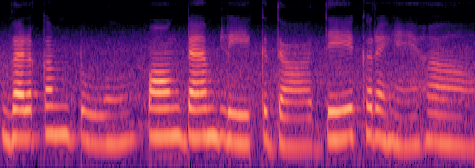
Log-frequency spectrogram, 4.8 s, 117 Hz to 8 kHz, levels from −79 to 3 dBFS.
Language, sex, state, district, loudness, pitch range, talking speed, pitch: Punjabi, female, Punjab, Kapurthala, -17 LUFS, 220-260 Hz, 115 wpm, 245 Hz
